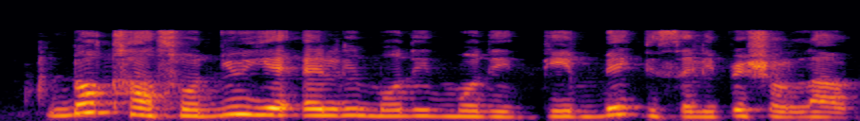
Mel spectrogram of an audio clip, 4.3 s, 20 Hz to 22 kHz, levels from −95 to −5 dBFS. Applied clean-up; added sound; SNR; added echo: neural mask model Resemble Enhance denoiser.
